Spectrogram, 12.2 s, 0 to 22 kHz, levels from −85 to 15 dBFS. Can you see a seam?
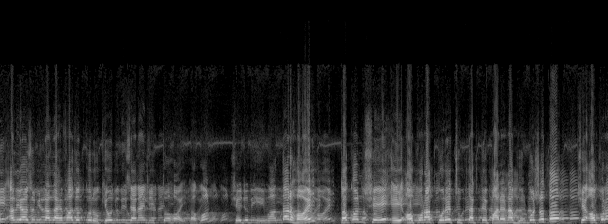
yes; 1 cut; at 3.7 s

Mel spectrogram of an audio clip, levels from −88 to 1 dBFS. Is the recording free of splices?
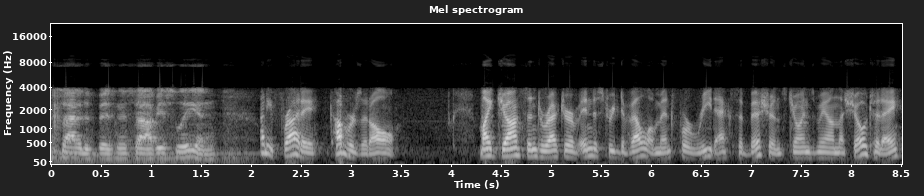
yes; 0 cuts

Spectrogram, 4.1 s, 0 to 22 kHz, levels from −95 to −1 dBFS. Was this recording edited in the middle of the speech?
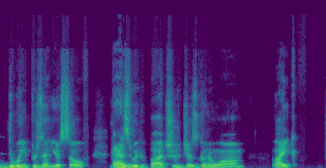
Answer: no; 0 cuts

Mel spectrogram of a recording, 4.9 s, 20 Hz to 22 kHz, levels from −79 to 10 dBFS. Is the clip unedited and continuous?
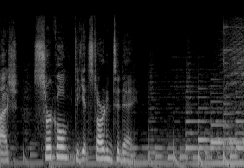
no; 1 cut; at 2.7 s

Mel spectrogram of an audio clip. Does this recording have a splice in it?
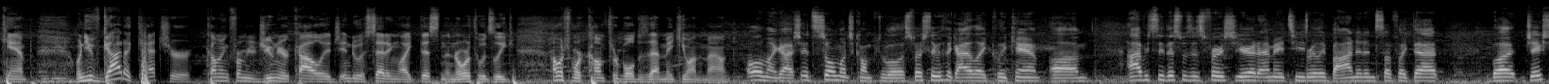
yes; 1 cut; at 13.1 s

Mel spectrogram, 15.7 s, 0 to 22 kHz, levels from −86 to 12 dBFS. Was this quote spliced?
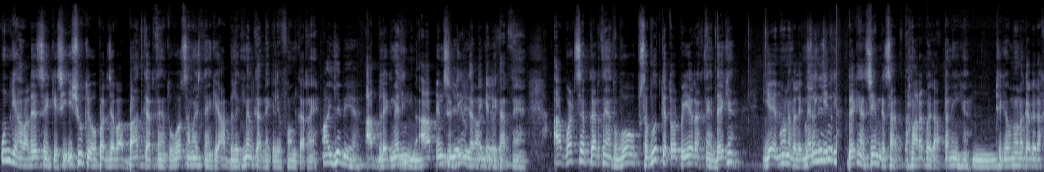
yes; 1 cut; at 12.5 s

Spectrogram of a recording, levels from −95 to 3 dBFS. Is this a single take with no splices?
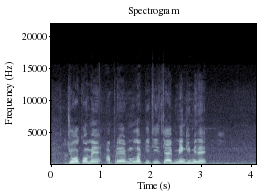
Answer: yes; 0 cuts

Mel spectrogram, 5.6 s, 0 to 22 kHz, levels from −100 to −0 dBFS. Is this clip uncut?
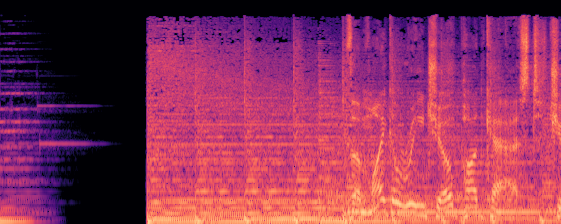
no; 1 cut; at 1.4 s

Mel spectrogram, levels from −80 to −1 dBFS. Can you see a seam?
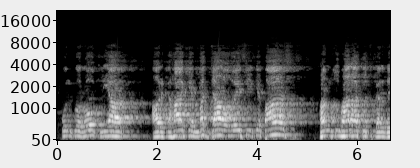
no; 0 cuts

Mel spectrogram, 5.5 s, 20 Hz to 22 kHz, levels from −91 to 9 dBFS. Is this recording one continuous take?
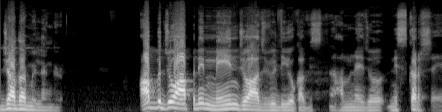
yes; 0 cuts

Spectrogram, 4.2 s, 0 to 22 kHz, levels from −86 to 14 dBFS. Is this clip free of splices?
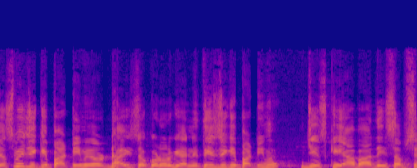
no; 1 cut; at 2.9 s

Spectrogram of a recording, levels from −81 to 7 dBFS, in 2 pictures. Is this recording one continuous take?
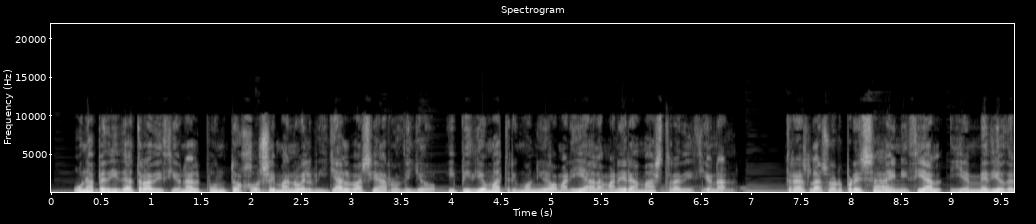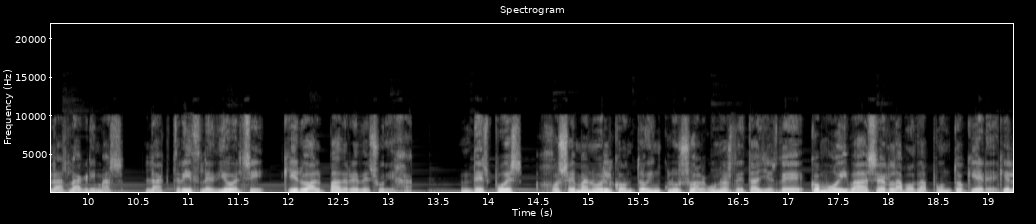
no; 1 cut; at 6.0 s

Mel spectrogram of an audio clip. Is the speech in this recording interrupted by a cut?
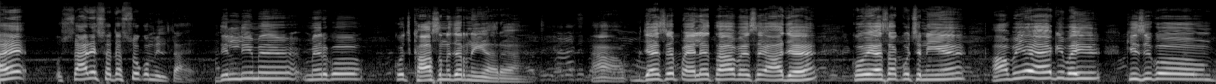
yes; 1 cut; at 2.0 s

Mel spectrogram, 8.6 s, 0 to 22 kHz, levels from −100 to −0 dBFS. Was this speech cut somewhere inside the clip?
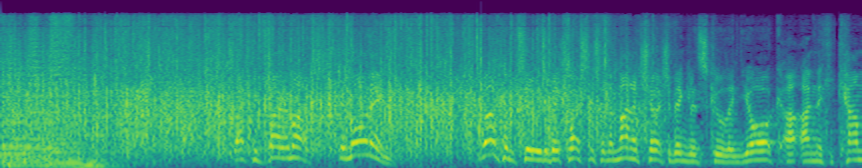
no; 0 cuts

